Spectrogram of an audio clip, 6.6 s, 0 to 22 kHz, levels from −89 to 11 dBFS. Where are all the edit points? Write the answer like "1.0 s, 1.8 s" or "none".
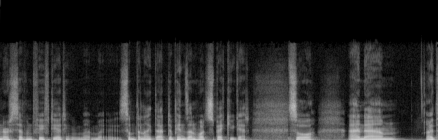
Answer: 4.3 s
